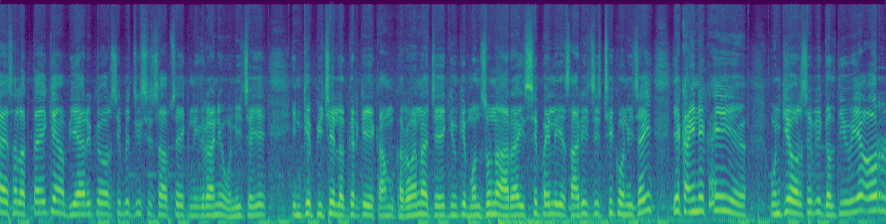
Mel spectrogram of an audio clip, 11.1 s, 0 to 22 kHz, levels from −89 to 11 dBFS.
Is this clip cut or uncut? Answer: uncut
